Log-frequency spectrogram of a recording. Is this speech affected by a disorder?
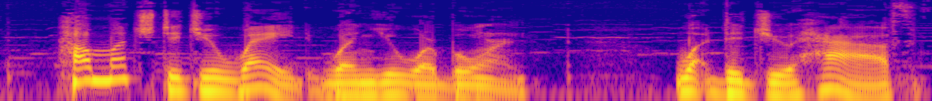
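No.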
